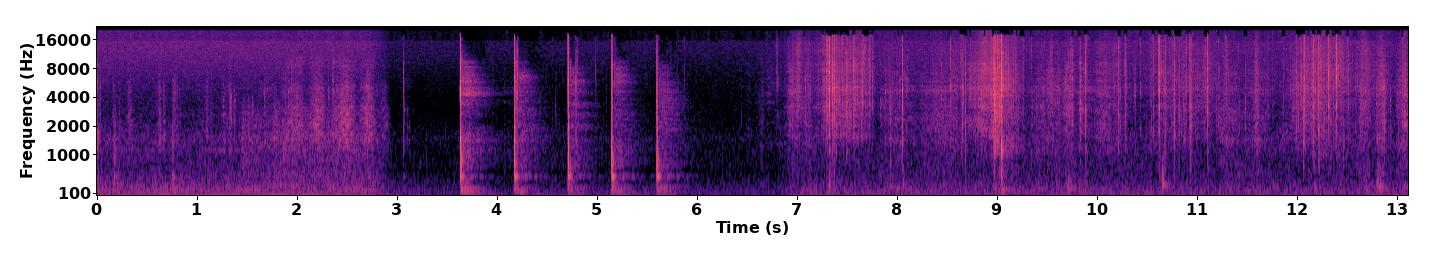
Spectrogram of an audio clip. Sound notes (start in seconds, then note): 3.8 tool banging; 7.0 wood breaking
